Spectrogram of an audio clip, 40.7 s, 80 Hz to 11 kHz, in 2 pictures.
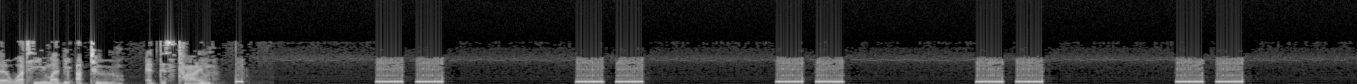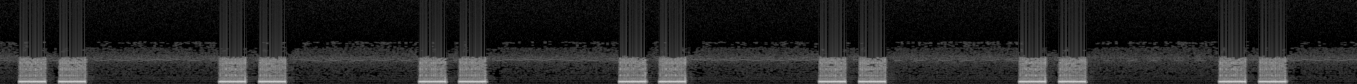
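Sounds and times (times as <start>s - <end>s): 
speech: 0.0s - 3.3s
telephone ringing while a call is placed: 5.6s - 6.7s, 8.6s - 9.7s, 11.7s - 12.7s, 14.6s - 15.7s, 17.6s - 18.7s, 20.6s - 21.7s, 23.6s - 24.7s, 26.6s - 27.7s, 29.6s - 30.7s, 32.6s - 33.7s, 35.6s - 36.7s, 38.6s - 39.7s.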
